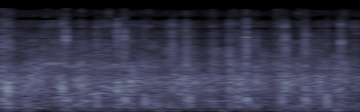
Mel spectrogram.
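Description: Audience applauding, dense irregular hand claps, with scattered cheers and voices among them.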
